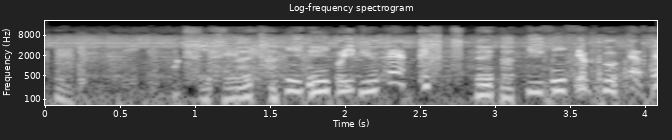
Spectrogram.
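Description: A man shouts loudly and angrily.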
